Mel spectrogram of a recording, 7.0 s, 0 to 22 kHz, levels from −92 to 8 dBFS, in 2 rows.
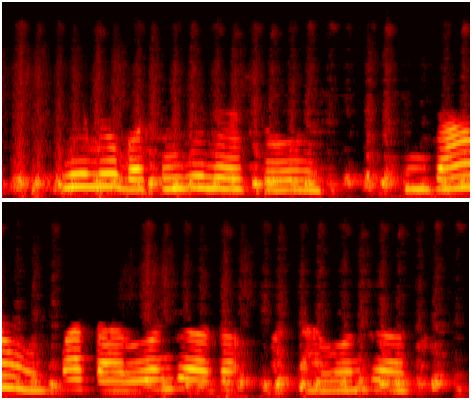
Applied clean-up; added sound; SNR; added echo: classical method log-MMSE.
